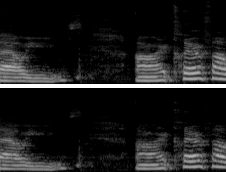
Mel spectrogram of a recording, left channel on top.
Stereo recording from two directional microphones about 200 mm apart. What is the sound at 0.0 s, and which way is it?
Speech, 40° left (ahead or behind).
